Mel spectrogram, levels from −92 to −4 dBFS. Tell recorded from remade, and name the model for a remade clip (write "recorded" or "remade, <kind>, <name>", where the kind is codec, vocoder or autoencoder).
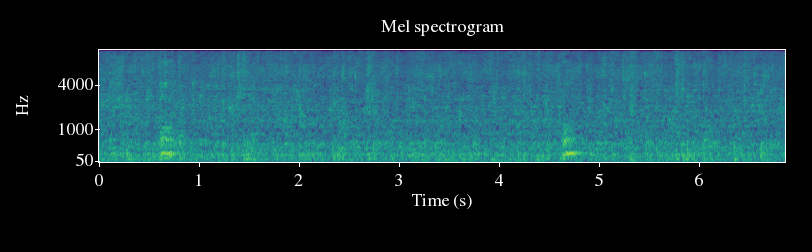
remade, vocoder, Vocos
